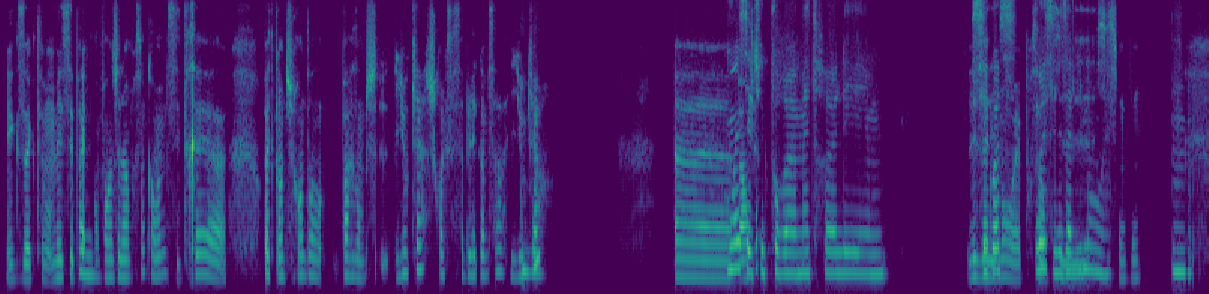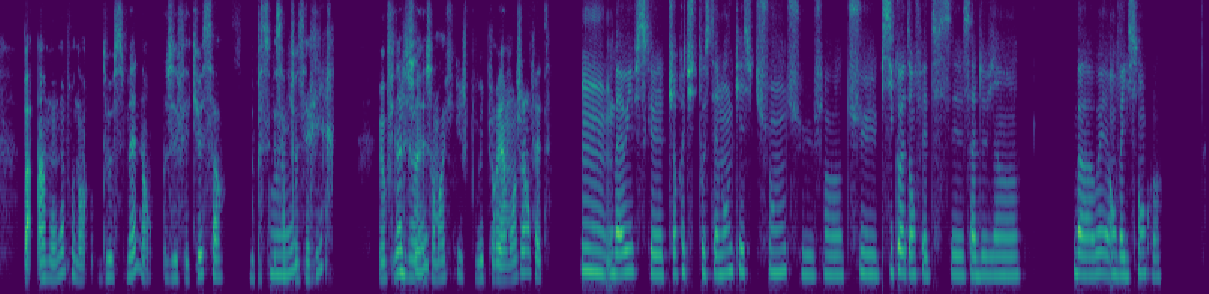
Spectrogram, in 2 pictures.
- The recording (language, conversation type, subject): French, unstructured, Comment les applications mobiles influencent-elles vos habitudes ?
- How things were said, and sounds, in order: static; other background noise; distorted speech; tapping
